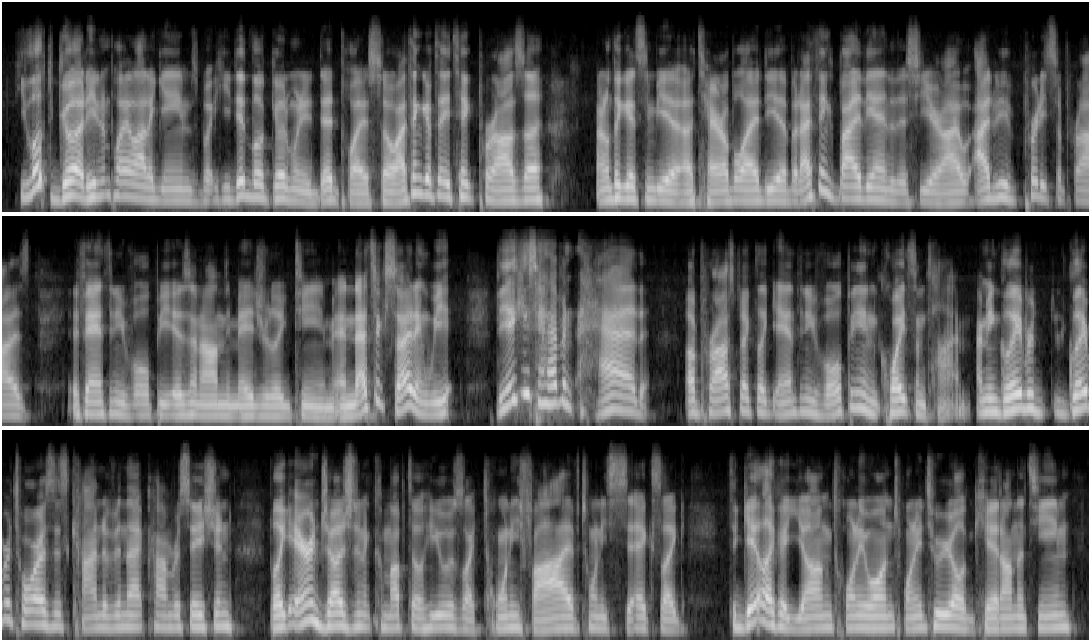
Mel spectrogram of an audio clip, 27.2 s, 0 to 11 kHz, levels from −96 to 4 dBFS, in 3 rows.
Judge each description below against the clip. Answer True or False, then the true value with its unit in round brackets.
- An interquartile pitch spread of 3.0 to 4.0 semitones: True (3.5 semitones)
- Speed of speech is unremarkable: False (250 wpm)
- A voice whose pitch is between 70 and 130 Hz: False (140 Hz)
